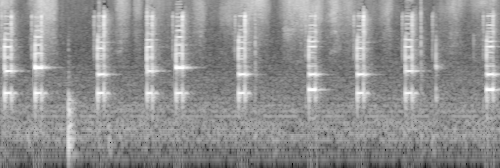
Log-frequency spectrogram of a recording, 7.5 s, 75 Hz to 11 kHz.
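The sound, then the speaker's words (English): A rapid series of touch-tone beeps as a phone number is dialed, about a dozen short dual-pitched tones in an uneven rhythm, clear with no talking. “That phone number is supposed to be 334. Something. Almost done. Just a couple more numbers.”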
